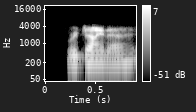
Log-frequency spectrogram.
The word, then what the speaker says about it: Regina: According to the 1916 edition of the Manitoba Free Press, daylight saving time in Regina, and that's how they pronounce it, proved so popular that bylaw now brings it into effect automatically.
